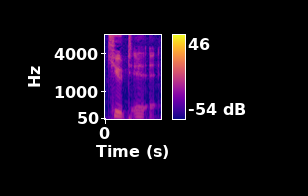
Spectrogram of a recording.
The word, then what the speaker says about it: Qt: So the idea is that you would use this, that you would use Qt, or Qt as it's actually pronounced by the folks that made it in the first place.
